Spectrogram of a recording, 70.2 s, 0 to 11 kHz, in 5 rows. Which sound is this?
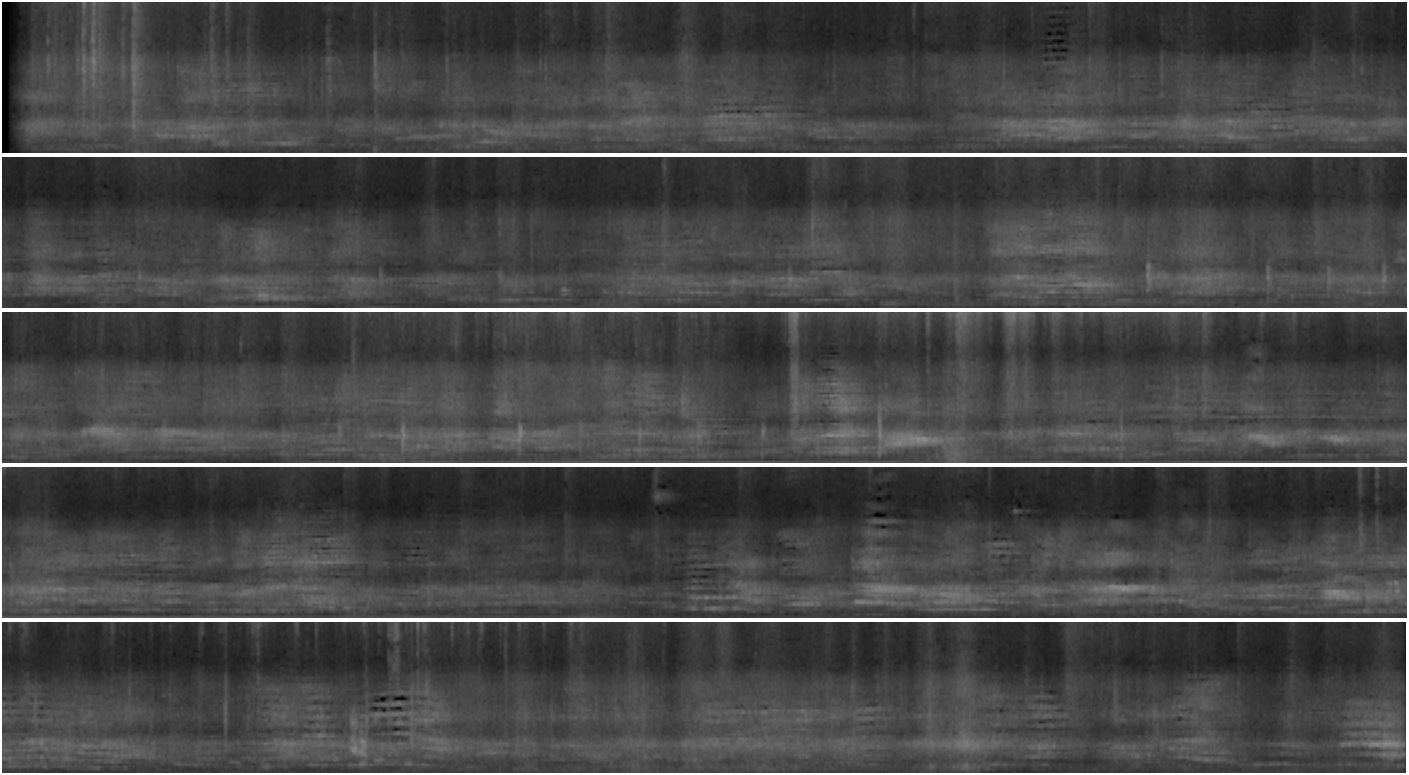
20080303 Venice next to school2
This is a field recording of a schoolyard behind a wall.
binaural, children, field, playing, recording, schoolyard, venice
